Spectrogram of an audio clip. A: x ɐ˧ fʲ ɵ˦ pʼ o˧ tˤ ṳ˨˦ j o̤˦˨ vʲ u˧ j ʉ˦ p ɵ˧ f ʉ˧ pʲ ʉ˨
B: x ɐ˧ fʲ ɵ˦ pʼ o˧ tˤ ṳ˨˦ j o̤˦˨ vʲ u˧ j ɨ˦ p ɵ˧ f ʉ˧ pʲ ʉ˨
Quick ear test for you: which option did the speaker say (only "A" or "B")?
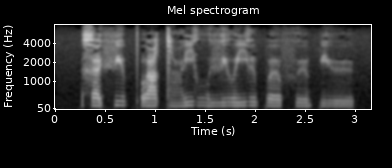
B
